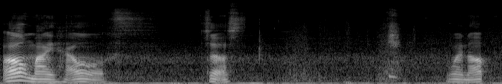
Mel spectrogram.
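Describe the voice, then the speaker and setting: A man giving casual gameplay commentary in a halting, low-key way, often trailing off. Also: bright, forceful tone, slight background noise. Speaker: gamer. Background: game music.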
